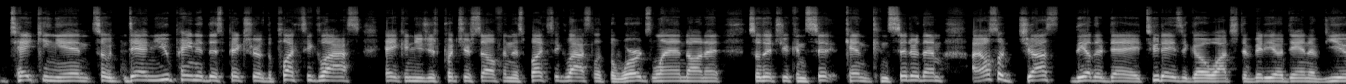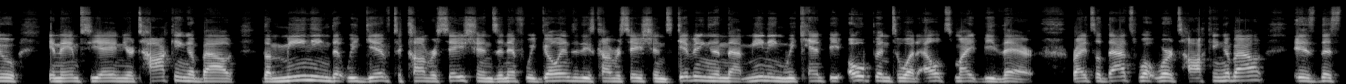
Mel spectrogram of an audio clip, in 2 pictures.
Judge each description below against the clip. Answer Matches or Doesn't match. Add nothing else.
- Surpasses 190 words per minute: Matches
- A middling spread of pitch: Matches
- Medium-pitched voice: Matches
